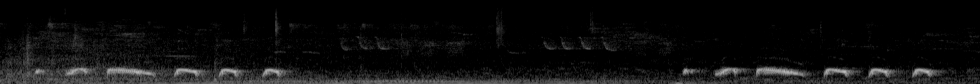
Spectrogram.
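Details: Chiang Mai spotted dove used as a decoy, singing the three-note 'kuk' pattern, fifth phrase. Two runs of six hollow coos come with a long gap between them. Faint high chirps from other birds fall in the pause.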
